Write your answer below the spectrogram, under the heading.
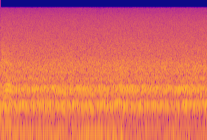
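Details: Honey bee colony a few days before swarming, in May in Newfoundland, bees flowing in and out of the hive; steady dense humming drone throughout, with faint human speech.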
